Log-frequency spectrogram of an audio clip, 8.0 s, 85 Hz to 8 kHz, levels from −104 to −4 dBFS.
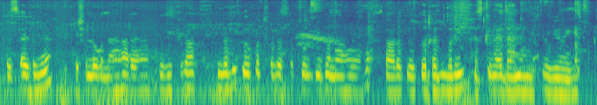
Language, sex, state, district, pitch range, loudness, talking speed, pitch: Hindi, male, West Bengal, Purulia, 145-160 Hz, -16 LUFS, 135 wpm, 155 Hz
